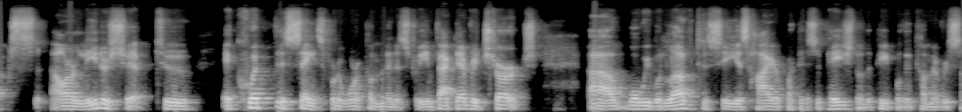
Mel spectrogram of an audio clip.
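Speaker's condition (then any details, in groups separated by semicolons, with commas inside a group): No condition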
